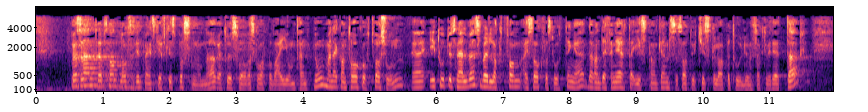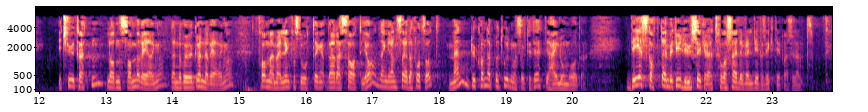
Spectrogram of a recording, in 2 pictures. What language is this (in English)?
Norwegian Nynorsk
